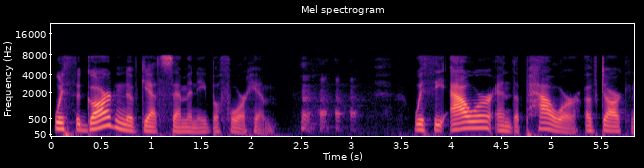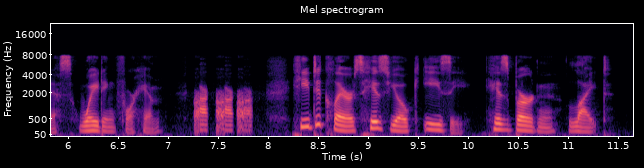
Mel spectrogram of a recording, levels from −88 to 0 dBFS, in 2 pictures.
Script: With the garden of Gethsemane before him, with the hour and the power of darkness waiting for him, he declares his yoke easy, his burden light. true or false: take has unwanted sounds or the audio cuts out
true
